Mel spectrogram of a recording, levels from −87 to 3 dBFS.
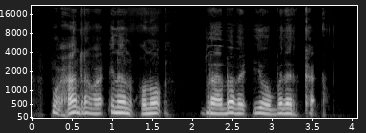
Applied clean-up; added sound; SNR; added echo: neural mask model DeepFilterNet 3.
